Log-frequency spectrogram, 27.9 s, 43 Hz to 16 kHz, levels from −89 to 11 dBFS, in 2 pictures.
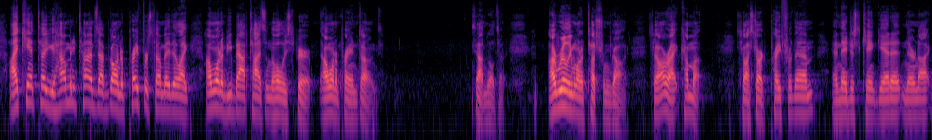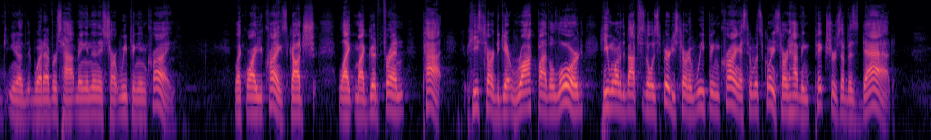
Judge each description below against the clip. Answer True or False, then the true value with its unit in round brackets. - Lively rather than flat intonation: False (4.2 semitones)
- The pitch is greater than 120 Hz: True (140 Hz)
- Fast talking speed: True (255 wpm)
